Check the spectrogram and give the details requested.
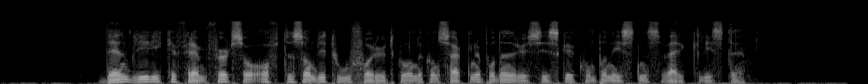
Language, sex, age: Norwegian, male, 56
